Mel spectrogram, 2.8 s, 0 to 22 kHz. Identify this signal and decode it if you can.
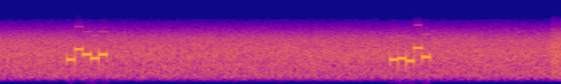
Five-tone selective call (EEA), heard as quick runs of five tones, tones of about 40 ms, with radio hiss and a squelch burst at the end. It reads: 20636 23114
